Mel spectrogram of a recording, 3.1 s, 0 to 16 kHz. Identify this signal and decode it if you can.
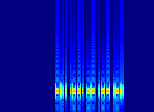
Morse code, heard as a keyed tone, about 49 wpm, 700 Hz. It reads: BPMWL
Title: Code Groups - 5 Letters - 50wpm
